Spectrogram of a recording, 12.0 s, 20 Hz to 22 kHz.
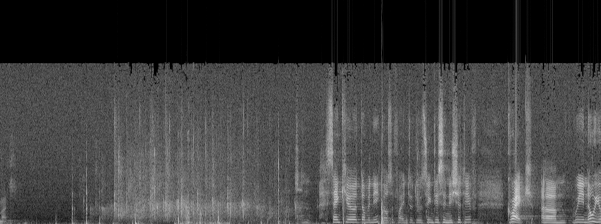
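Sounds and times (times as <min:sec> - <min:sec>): audience applauding: 0:01.6 - 0:06.2.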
